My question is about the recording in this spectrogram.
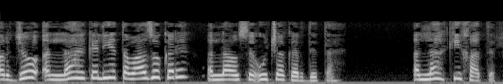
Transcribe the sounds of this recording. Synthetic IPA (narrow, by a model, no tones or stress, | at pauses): ɔːɾd͡ʒoːʔɐlːaɦkeliet̪ɐʋaːzokɐɾẽː | ɐlːaɦʊseʔũːt͡ʃakɐɾd̪eːt̪aɦɛ | ɐlːaːɦkixaːt̪ɪɾ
